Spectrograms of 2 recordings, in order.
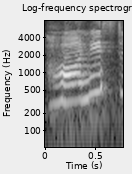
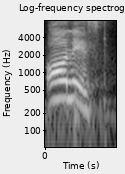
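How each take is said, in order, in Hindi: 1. इस शब्द की शुरुआत h साउंड से होती है। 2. इस शब्द की शुरुआत वॉवल साउंड से होती है। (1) "हॉनेस्ट नहीं बोलते हैं" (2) "ओ का साउंड आ रहा"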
